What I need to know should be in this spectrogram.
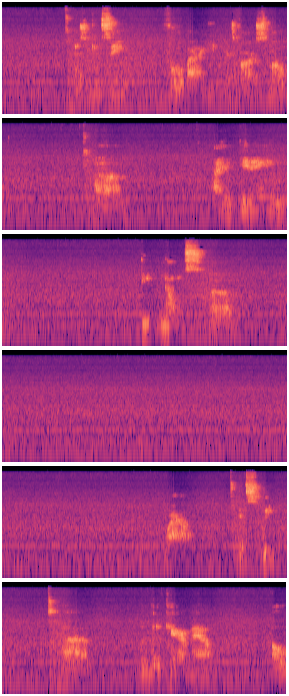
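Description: A middle-aged man speaks calmly in short phrases close to the microphone.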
